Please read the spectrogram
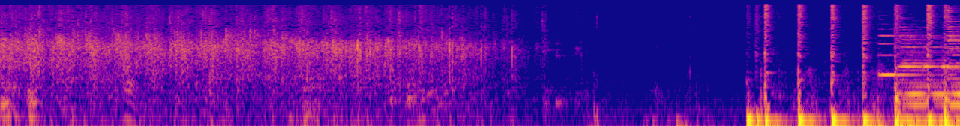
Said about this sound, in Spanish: Pido, por favor, un aplauso para ellos.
